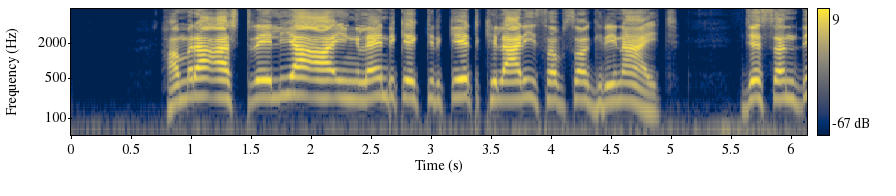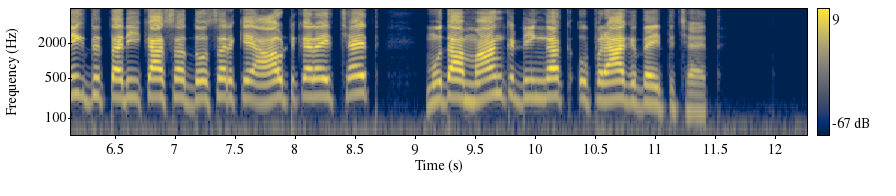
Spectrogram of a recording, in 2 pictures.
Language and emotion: Maithili, disgusted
